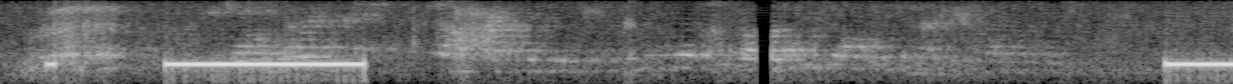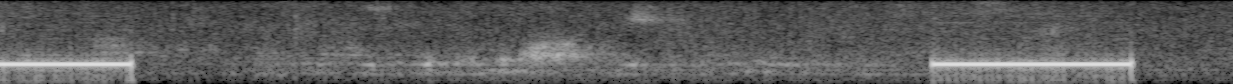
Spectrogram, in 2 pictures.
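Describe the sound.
Telephone tones sound while a call is placed: three steady, mid-pitched one-second beeps at regular intervals of about five seconds. Faint talk and background noise fill the gaps between them.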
